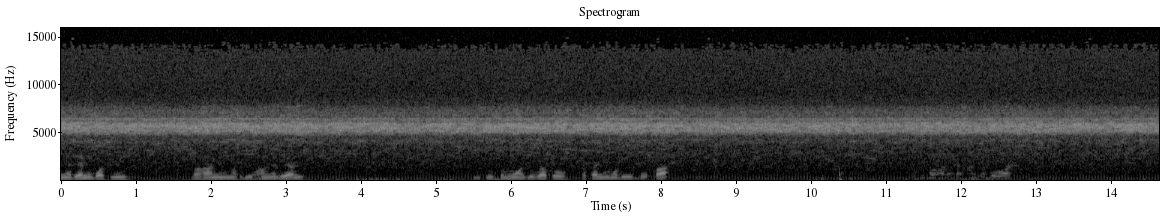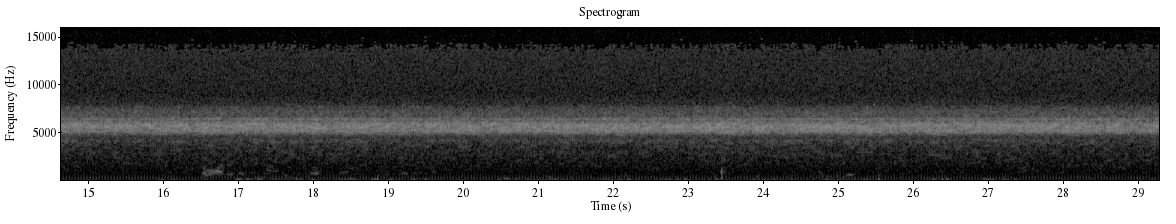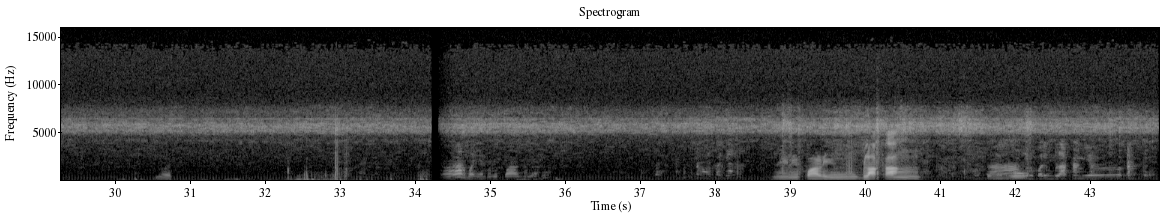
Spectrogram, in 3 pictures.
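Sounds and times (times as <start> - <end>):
high-pitched insect chorus: 0.0 - 43.9.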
